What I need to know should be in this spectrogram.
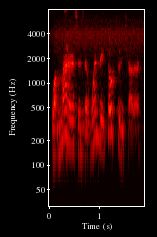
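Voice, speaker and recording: A man's voice: on the high side, very animated, fast talker, pushed and bright, a little hiss or hum, rough recording. A man whose first language is Spanish teaches a live coding class, explaining step by step and checking in with his students. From Argentina. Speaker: coding instructor.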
